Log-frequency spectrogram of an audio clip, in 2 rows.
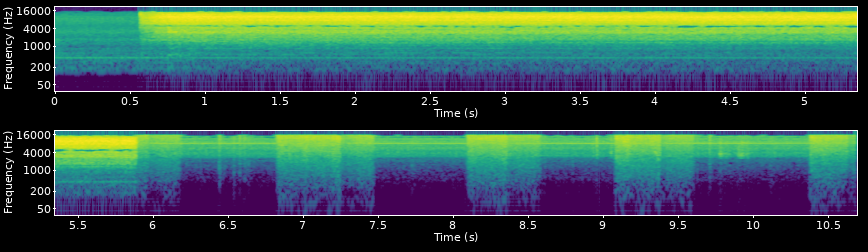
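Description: Lotos LT5000D air plasma cutter cutting through the sheet steel of a drum. The arc and air jet make a loud, steady hiss with a hum underneath, which starts about half a second in and cuts off suddenly about six seconds in. Short, irregular bursts of quieter hiss follow.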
